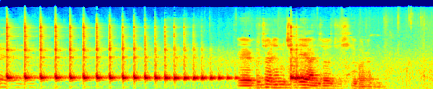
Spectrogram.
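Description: A moktak, the Buddhist wooden fish, struck in a speeding-up roll, the hollow knocks coming faster and faster until they stop about three and a half seconds in: the closing roll of a chant. A voice is heard briefly afterwards.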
